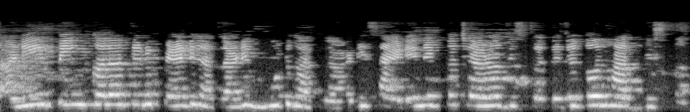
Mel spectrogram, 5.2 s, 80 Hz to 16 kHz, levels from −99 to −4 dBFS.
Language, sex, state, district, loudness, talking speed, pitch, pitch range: Konkani, female, Goa, North and South Goa, -17 LUFS, 220 wpm, 290 Hz, 270-320 Hz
